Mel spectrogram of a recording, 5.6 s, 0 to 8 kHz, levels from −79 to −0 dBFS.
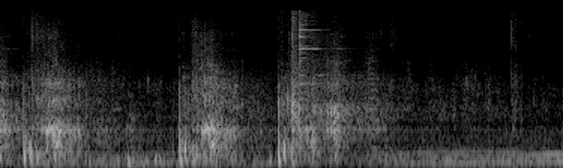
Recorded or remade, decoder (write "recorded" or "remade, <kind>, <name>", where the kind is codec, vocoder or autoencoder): recorded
